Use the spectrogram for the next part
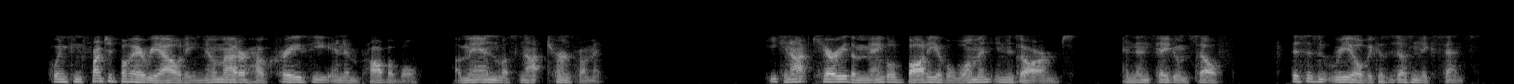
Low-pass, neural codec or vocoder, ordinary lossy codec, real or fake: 7.2 kHz; none; AAC, 16 kbps; real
